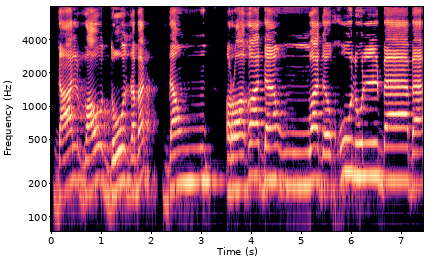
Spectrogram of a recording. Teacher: یہاں دال کو واو مشدد کے ساتھ ملائیں گے تو غنہ کریں گے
